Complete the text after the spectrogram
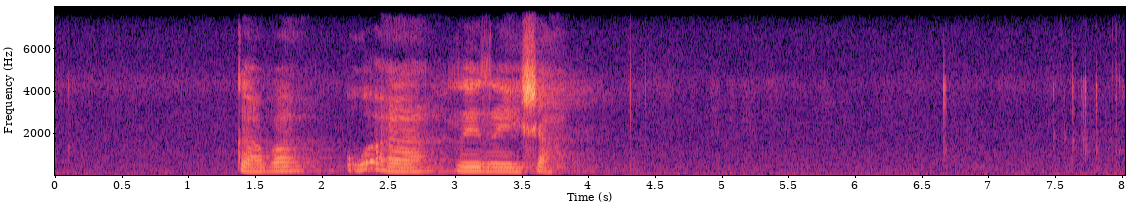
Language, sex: Northern Sotho, female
